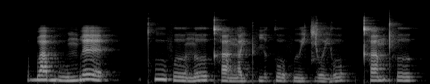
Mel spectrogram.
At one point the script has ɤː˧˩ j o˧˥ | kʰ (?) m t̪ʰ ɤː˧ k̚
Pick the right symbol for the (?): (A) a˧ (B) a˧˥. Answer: B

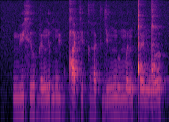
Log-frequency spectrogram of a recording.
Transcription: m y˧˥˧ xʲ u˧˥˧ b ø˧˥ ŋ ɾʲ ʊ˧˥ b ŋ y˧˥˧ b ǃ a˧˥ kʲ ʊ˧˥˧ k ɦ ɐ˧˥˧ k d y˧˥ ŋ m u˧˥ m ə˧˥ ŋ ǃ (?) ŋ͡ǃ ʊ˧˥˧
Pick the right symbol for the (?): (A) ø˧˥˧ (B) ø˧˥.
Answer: A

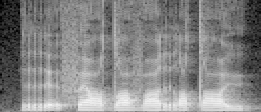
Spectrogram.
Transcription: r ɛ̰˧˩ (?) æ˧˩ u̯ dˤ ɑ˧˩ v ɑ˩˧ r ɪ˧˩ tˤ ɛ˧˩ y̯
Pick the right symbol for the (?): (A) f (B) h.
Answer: A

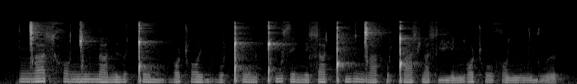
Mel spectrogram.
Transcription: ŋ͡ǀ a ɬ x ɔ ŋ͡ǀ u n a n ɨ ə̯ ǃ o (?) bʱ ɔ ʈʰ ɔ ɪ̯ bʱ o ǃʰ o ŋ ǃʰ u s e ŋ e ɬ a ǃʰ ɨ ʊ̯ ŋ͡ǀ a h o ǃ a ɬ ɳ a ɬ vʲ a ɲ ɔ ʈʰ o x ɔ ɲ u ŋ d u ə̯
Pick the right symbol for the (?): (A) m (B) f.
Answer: A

